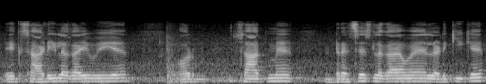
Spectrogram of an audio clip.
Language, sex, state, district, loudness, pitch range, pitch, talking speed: Hindi, male, Odisha, Khordha, -16 LUFS, 130-150 Hz, 140 Hz, 160 wpm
